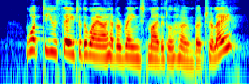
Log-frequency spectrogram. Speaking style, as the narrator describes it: cried Lupin

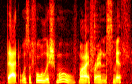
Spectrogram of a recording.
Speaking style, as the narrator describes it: said softly

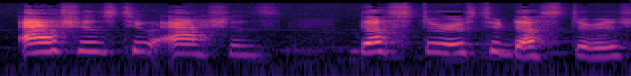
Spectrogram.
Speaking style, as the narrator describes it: she cried loudly

